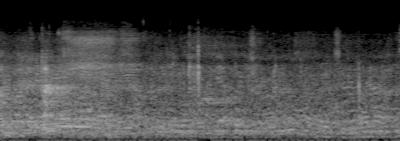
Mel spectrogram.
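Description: A woman speaks cheerfully into a microphone in a large echoing hall.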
